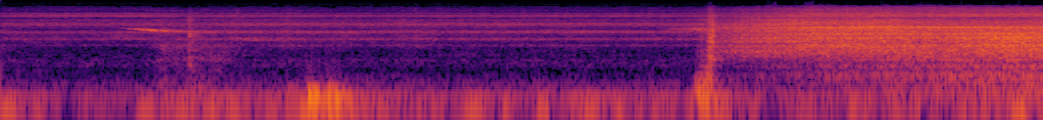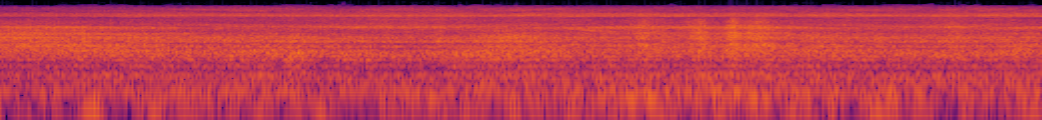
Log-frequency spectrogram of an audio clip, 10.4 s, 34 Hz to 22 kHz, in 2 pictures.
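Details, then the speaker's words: 1949 Coleman 242C lantern after rebuild, check valve and generator troubleshooting, preheated with a torch: clicks and a pop, then a soft steady hiss; burning normally, though the worn generator keeps it from running great. "now you can kind of start to hear that normal lantern sound that kind of light hiss"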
